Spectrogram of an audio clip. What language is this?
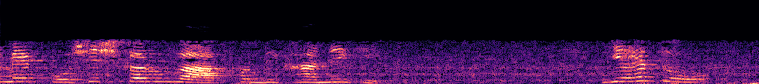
Hindi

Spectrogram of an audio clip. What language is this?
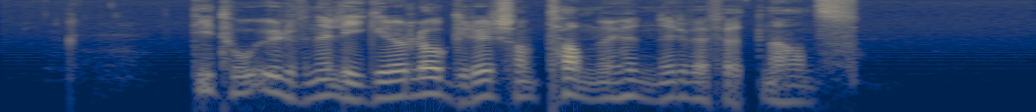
Norwegian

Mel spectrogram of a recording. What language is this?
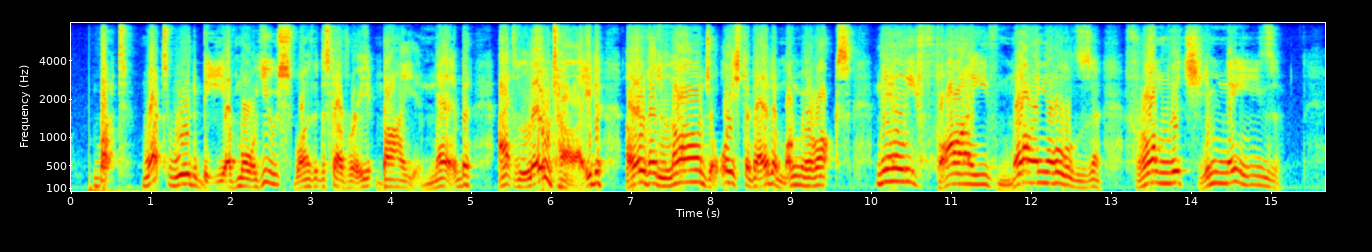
English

